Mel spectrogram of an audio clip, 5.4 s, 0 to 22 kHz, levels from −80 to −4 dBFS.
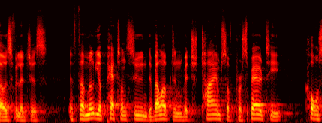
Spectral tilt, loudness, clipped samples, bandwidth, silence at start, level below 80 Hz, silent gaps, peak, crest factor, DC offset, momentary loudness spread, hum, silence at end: -4.5 dB/octave; -34 LUFS; under 0.1%; 18.5 kHz; 0 s; -70 dBFS; none; -14 dBFS; 20 dB; under 0.1%; 10 LU; none; 0 s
